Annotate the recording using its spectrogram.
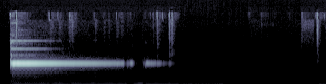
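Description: Computer notification chime: one clear electronic ding that fades out within about a second.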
